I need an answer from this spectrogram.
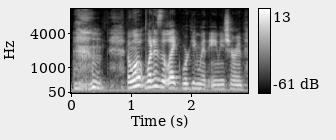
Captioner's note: laughs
